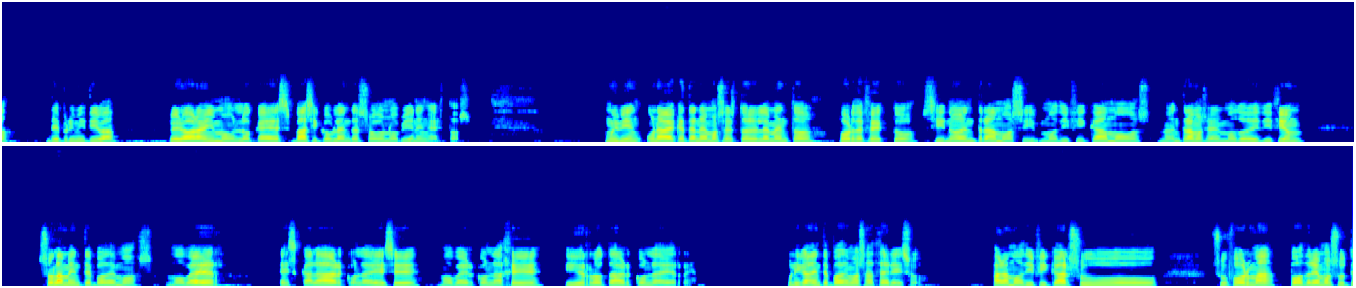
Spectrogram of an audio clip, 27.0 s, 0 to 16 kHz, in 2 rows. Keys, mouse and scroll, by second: 7.6 right click, 14.6 g, 15.4 right click, 16.0 s, 17.2 right click, 18.0 g, 18.7 right click, 19.2 r, 20.5 right click.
